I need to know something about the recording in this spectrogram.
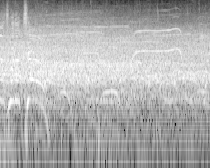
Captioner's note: crowd cheering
